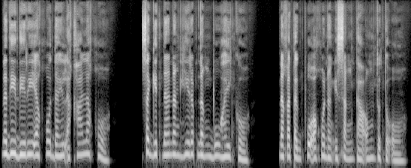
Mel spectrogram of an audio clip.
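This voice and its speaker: A woman's voice: medium pitch, moderate pace, dark tone, no echo, studio quality, natural voice. A woman playing a bitter, resolute young mother-to-be in an emotional audio drama. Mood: bitter, disgusted.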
